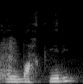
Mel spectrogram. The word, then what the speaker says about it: البحقيري: تعريف بسيط عني، انا اسمي البحقيري. كويس انتوا بتنطقوا الاسم صح عشان ده عامل مشاكل اصلا.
